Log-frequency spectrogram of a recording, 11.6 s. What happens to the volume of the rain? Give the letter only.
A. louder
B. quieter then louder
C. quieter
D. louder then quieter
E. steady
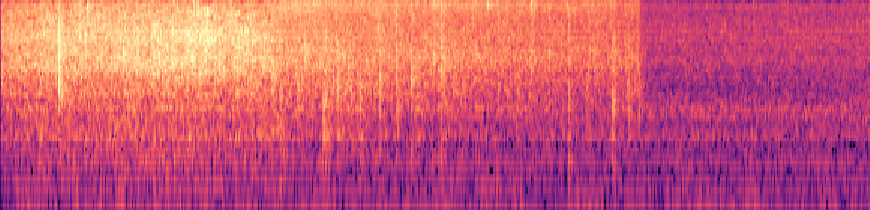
C.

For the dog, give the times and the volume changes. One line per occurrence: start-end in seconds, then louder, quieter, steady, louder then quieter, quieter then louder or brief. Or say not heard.
not heard.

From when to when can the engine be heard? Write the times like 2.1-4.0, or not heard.
0.0-11.5.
